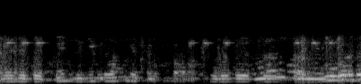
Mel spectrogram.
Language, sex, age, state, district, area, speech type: Punjabi, male, 18-30, Punjab, Hoshiarpur, urban, conversation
